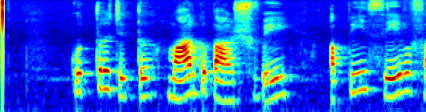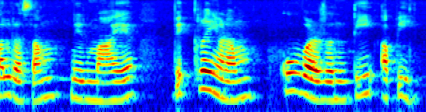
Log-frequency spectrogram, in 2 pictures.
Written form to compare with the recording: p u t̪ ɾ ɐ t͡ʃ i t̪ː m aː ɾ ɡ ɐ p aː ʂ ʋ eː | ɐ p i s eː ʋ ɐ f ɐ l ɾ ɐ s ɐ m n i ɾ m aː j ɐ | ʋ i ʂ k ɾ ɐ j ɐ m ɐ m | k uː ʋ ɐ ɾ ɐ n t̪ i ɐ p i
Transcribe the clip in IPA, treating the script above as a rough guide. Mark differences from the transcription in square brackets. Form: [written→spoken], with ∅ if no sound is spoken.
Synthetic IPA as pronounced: [p→k] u t̪ ɾ ɐ t͡ʃ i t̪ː m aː ɾ ɡ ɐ p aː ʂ ʋ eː | ɐ p i s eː ʋ ɐ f ɐ l ɾ ɐ s ɐ m n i ɾ m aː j ɐ | ʋ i [ʂ→∅] k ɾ ɐ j ɐ [m→ɳ] ɐ m | k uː ʋ ɐ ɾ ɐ n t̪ i ɐ p i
